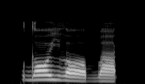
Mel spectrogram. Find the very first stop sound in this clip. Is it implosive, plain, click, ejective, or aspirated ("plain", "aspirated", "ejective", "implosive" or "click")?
plain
